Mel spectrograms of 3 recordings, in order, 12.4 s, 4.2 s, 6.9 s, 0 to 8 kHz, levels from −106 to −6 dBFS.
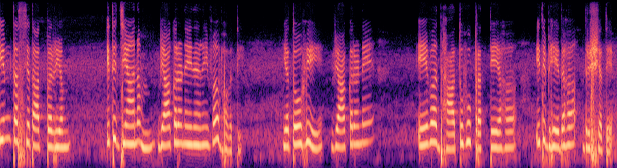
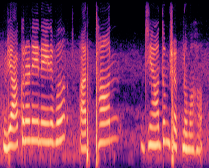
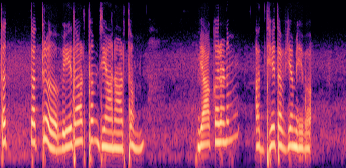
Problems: none marked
